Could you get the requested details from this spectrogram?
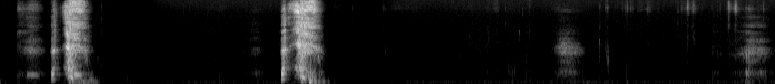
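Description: Two loud, sharp sneezes, each after a quick inhale, then quiet with faint breathy sounds.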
